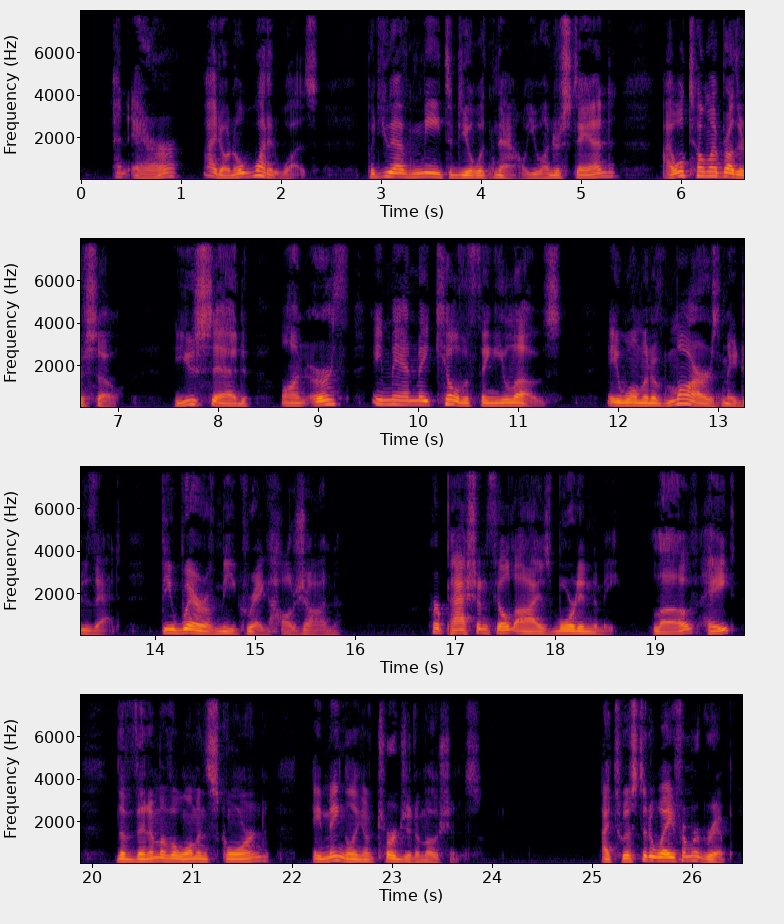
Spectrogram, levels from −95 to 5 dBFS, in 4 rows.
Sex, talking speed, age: male, 165 wpm, 40-59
